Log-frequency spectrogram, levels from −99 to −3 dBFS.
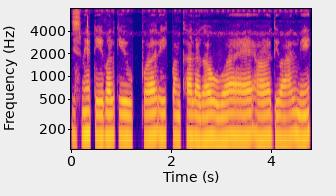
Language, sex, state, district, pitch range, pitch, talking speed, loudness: Hindi, female, Chhattisgarh, Raipur, 155-160 Hz, 155 Hz, 150 wpm, -17 LUFS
